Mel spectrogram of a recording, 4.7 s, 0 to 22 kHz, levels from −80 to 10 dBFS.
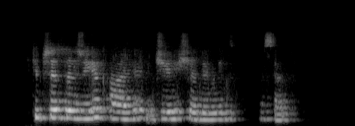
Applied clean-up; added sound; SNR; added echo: neural mask model DeepFilterNet 3.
